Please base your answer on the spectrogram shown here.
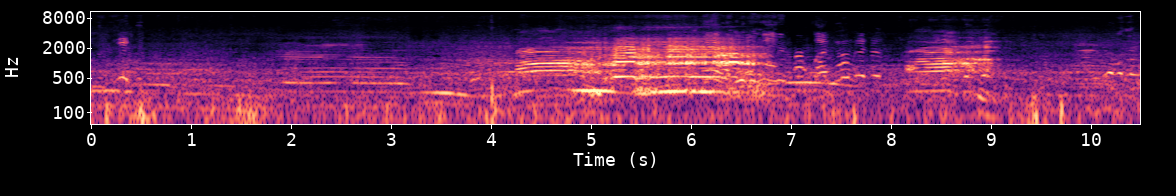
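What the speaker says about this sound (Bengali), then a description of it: "এই যে বড় একটা ডাবল ফ্রেমের হাডিসার গরু" A bony local-breed cow at a rural cattle market in Singra, Natore lets out long, loud, droning moos, one swelling into a strong bellow mid-clip, with market chatter and background voices around it.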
